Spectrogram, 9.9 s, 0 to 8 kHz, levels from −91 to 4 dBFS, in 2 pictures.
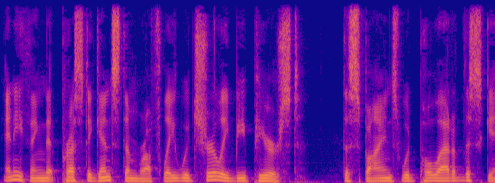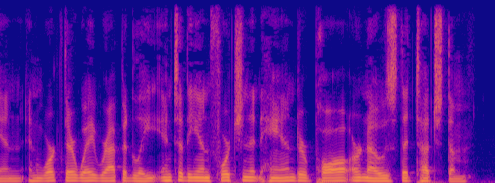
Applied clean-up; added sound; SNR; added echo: none; none; none; none.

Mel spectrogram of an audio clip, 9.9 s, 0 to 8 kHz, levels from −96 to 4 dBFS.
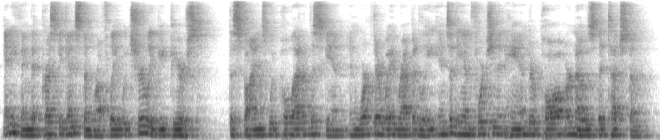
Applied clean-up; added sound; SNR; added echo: none; none; none; reverberation time 0.6 s.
